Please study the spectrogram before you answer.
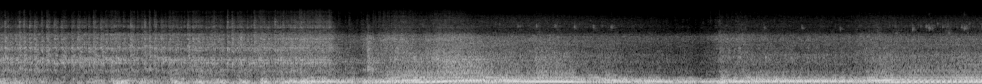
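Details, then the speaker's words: Nissan Cefiro with RB25DET turbo straight-six, which has had a mysterious miss, idles and revs with an uneven, lumpy beat and dead-cylinder stumble; one coil pack wire found cut, so no spark on that cylinder. "so patchett has just found the whole reason why this car is not [ __ ] firing and why is that this is ignition timing for thunderstorms yeah the wires cut"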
